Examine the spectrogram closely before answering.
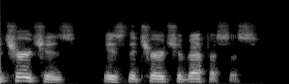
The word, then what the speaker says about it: Ephesus: Brother William, Ephesus. Is it if? I believe you are correct, Brother William, that it's Ephesus. Yeah, that's right. Which of the churches is the Church of Ephesus?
